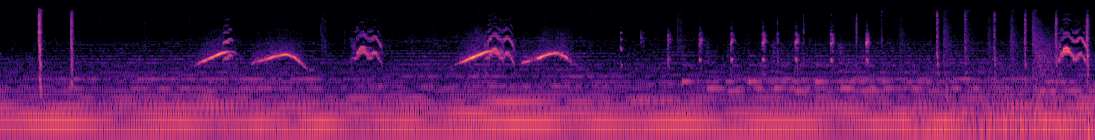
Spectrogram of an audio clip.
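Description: Soft background soundtrack music: a steady low drone beneath repeated pairs of rising, whistle-like notes and light scattered ticks, with no voices.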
